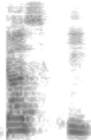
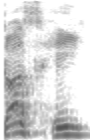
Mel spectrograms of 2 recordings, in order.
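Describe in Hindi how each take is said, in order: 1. टैग के आख़िर में पिच नीचे जाती है। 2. टैग के आख़िर में पिच ऊपर उठती है। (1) "अगर मैं यहाँ पे डाउन कर दूँगा" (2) "वाक़ई लग रहा है कि मैं सवाल पूछ रहा हूँ"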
